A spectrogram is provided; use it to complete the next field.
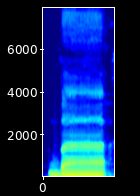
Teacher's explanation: বা হরফকে দুই ঠোঁটের ভিজা থেকে পড়তে হয়।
